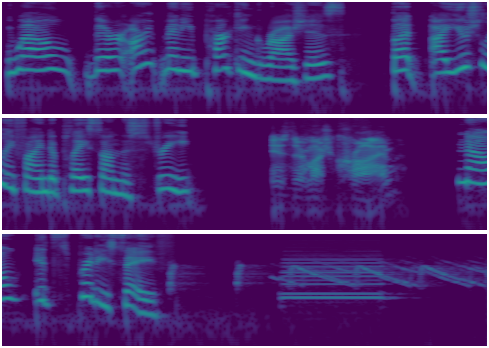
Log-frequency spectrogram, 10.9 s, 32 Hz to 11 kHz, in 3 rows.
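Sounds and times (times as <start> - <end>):
speech: 0.1 - 8.6
parked car's alarm wailing on a city street: 9.0 - 10.9.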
